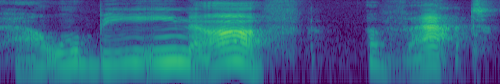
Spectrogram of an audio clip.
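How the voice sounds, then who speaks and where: A woman voicing a kindly, prim female schoolteacher in a storybook, gently correcting in a measured way. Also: mid-range voice, animated, husky, pitched below the performer's own voice, exaggerated voice. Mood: patient, coaxing.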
